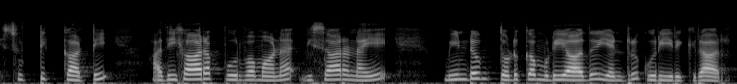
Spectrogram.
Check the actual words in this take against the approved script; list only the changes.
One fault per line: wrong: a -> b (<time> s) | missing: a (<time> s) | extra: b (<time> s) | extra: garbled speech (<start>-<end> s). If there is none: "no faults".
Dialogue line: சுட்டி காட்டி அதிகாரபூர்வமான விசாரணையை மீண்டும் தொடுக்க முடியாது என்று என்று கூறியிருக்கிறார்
missing: என்று (6.4 s)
